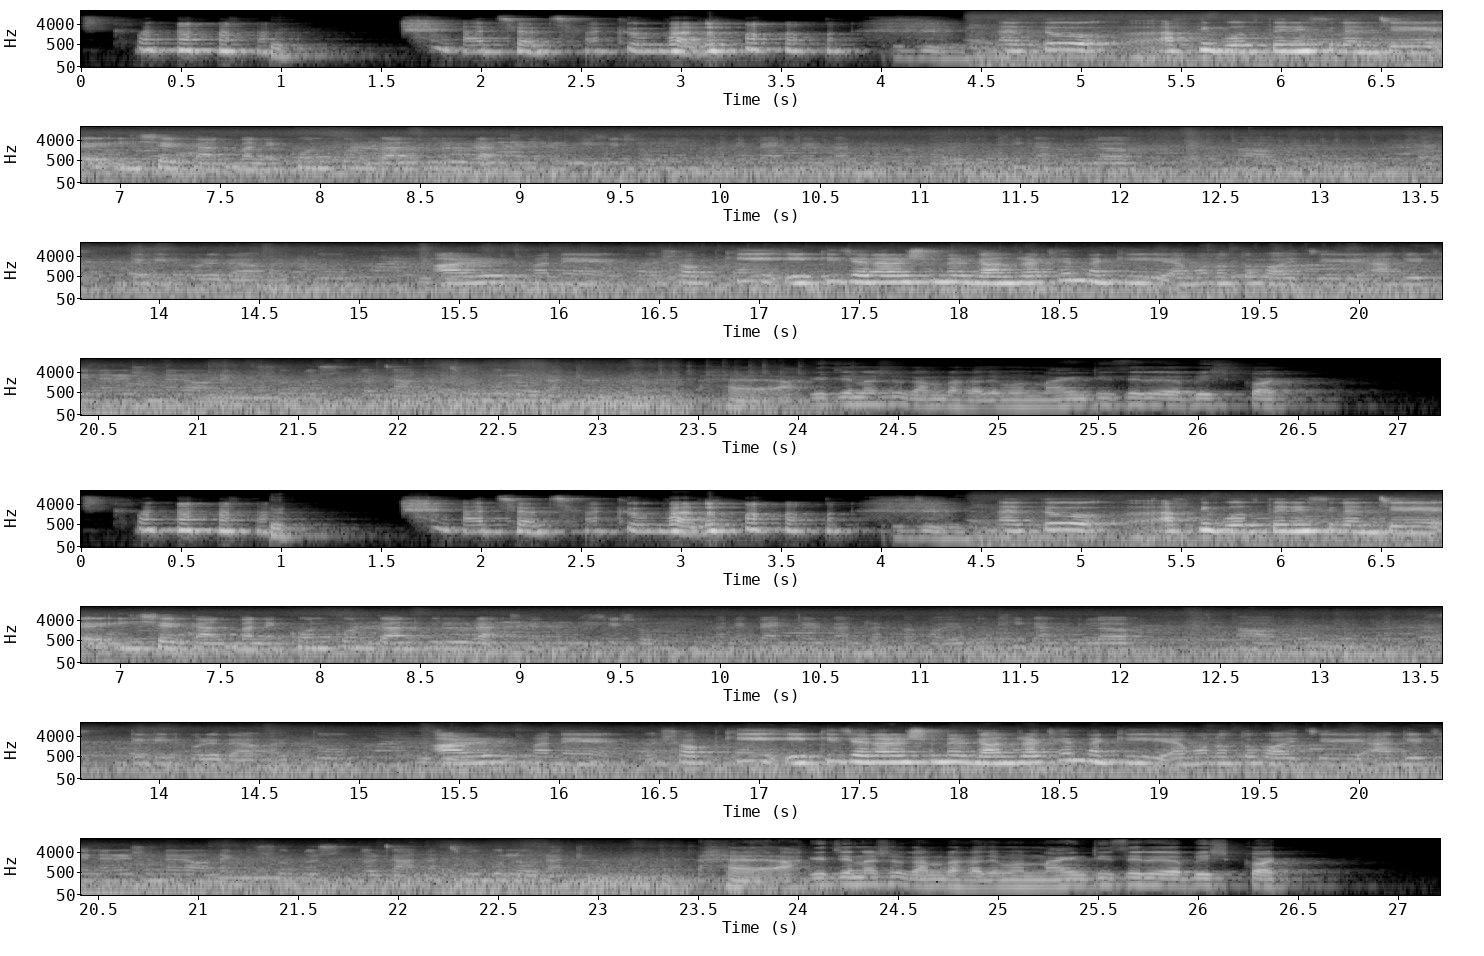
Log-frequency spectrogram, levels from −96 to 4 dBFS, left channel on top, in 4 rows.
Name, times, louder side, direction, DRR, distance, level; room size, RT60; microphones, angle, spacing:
voice 1, 0.0-1.0 1.6-9.7 10.0-12.1 12.6-12.8 13.9-22.8, right 1 dB, 10° right, 6 dB, 0.7 m, -26 dB
voice 2, 4.1-4.5 12.9-13.3 15.3-15.6 23.5-26.4, right 4 dB, 60° right, 14 dB, 0.5 m, -31 dB
sound 1, 4.4-23.4, left 2 dB, 80° left, 1.3 m, -35 dB
sound 2, 8.3-24.4, left 1 dB, 35° left, 1.0 m, -42 dB
Race car auto racing / Accelerating revving vroom, 10.2-15.6, right 4 dB, 80° right, 1.1 m, -48 dB
9.8 x 5.8 x 4.4 m, 0.68 s
head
